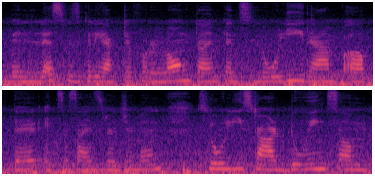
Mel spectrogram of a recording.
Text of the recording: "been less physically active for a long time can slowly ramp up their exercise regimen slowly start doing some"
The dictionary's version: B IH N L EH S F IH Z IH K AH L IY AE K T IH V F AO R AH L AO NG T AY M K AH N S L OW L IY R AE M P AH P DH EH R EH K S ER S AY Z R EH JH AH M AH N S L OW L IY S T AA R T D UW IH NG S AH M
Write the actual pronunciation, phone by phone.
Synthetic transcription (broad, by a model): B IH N L EH S F IH Z IH K AH L IY AE K T IH V F AO R AH L AO NG T AY M K AH N S L OW L IY R AE M P AH P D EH R EH K S ER S AY Z R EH JH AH M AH N S L OW L IY S T AA R T D UW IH NG S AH M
